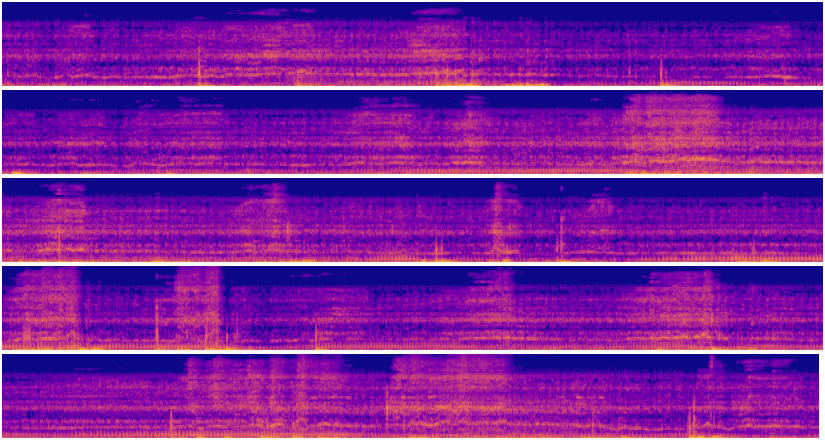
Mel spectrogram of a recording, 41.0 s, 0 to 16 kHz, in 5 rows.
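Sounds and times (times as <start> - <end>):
electric dirt bike motor whine: 0.0 - 41.0.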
